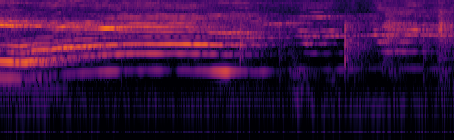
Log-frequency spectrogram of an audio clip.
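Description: A performer's long, drawn-out, cat-like vocal call, a mock meow lasting about a second and gliding in pitch. It is heard over the fading end of a held piano note.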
